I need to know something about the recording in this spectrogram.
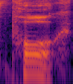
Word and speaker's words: Poke: It's Poke, as in like Pokemon, like that's how it's spelled, so maybe it's Pokey.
